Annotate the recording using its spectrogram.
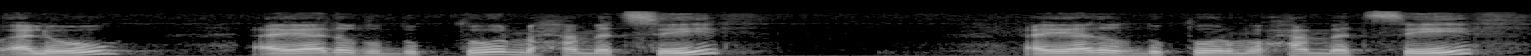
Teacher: So again, it's a question. So this is why we have to use the rising intonation.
